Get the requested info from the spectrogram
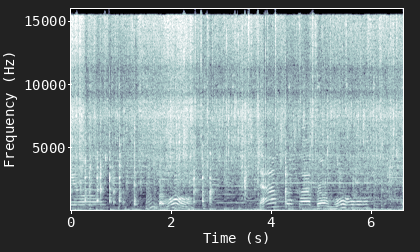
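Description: Garlic, ginger and sliced onions sizzling in hot oil in a frying pan as the onions are scraped in from a plate with a wooden spatula. Wavering, singing-like tones run over the sizzle, strongest in the second half.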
